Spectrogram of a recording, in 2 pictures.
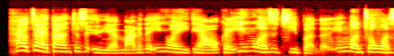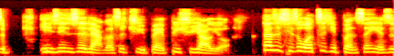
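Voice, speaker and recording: A woman talks at a very fast pace with ordinary pitch variation, her voice dry and close with no echo against a quiet background. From Taiwan, New Taipei. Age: 30s. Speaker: polar tour guide. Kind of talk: interview.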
